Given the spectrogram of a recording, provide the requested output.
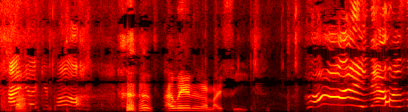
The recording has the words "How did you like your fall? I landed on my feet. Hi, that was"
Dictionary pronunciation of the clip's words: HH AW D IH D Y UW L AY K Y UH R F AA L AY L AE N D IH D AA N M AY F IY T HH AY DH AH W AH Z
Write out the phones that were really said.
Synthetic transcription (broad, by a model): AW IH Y L AY K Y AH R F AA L AY L AE N D IH D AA N M AY F IY T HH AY DH AH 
